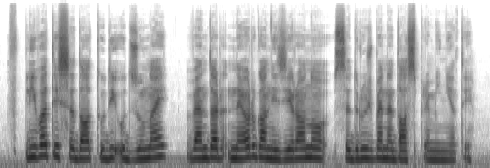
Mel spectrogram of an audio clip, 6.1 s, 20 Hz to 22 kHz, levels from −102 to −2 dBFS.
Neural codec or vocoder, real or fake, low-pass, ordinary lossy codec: none; real; 19.8 kHz; none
